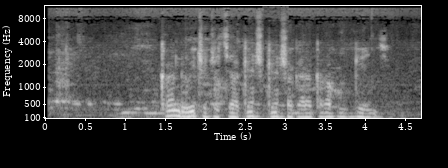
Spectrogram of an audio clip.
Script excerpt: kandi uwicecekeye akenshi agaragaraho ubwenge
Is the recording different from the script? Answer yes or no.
yes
